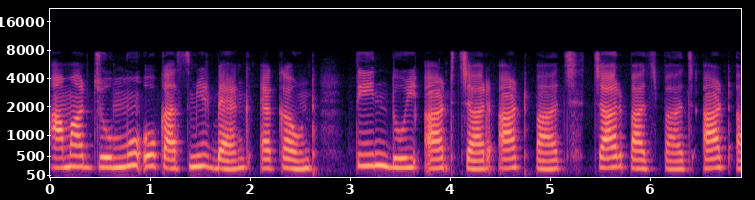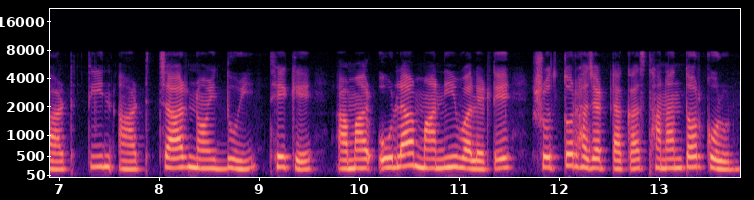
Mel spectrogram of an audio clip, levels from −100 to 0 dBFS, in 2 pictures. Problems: constant background noise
